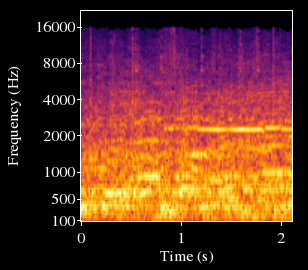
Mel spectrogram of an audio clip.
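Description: A large crowd of mikoshi bearers and onlookers chanting and shouting together, many voices overlapping. About a second in, a long, steady high whistle starts and is held.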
